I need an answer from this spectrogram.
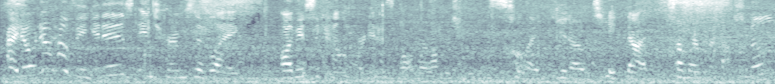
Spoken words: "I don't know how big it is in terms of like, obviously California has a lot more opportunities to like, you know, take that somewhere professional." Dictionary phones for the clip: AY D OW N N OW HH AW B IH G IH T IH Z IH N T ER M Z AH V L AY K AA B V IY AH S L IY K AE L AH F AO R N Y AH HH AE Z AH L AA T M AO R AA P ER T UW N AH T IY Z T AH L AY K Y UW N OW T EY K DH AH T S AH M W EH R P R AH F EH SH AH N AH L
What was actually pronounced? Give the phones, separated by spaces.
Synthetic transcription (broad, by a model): AY D OW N N OW HH AW B IH G IH T IH Z IH N T ER M Z AH V L AY K AA B V IY AH S L IY K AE L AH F AO R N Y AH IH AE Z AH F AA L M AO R AA P ER T UW N AH T IY Z T AH L AY K Y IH N OW T EY K DH AH T S AH M W EH R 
